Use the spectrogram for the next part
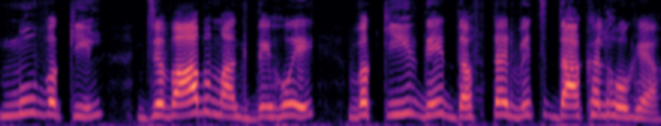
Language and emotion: Punjabi, angry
